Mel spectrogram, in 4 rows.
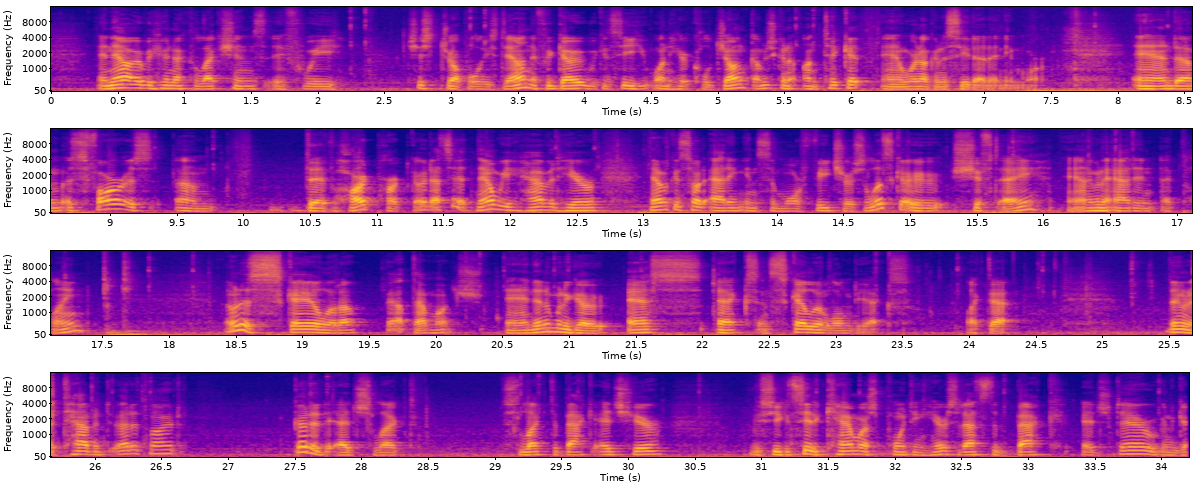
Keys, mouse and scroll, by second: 1.0-1.5 scroll down 3, 1.5-2.2 scroll up 2, 2.2 click, 2.6-3.0 scroll up 1, 3.1 click, 5.5 click, 7.3-7.8 scroll down 3, 7.8 middle click, 9.0 scroll down 2, 9.3 middle click, 12.7 scroll up 1, 13.2 middle click, 14.4 middle click, 15.6 shift+a, 17.0-17.4 scroll down 2, 17.5 space, 17.9 middle click, 18.5 scroll down 1, 18.7 s, 20.5 middle click, 20.9 middle click, 21.6 s, 23.5-23.9 scroll down 5, 23.9 middle click, 24.5-25.2 scroll up 2, 25.2-25.6 scroll up 1, 25.6 scroll down 1, 25.7 Tab, 26.1 shift+middle click, 27.6 click, 29.2 click, 29.6 middle click, 30.5-31.4 scroll up 3, 31.4 middle click, 32.8 middle click, 33.6-34.0 scroll down 2, 34.0 middle click.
